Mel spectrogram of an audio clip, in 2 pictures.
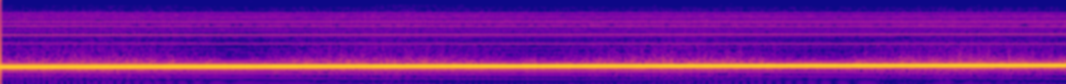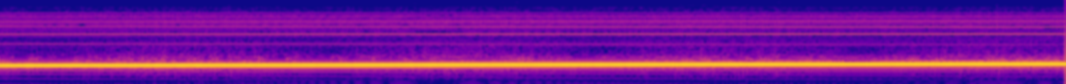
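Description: A single steady pure tone rises slowly in pitch over about ten seconds, a frequency sweep used to screen hearing.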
